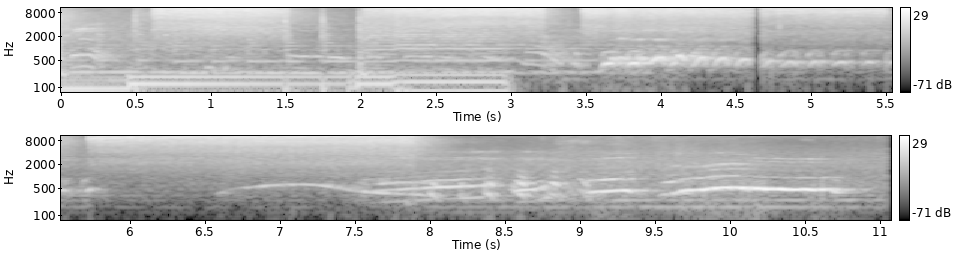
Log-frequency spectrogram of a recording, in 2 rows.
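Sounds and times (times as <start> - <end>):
paint spray gun hissing: 0.6 - 8.2.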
